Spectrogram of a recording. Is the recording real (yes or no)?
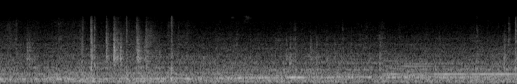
yes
